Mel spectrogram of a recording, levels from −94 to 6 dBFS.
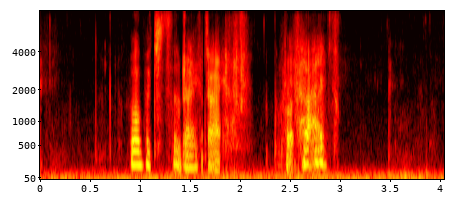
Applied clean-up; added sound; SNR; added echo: neural diffusion model UNIVERSE++.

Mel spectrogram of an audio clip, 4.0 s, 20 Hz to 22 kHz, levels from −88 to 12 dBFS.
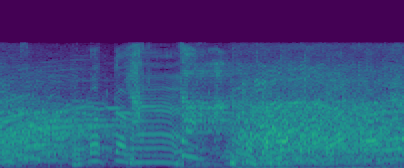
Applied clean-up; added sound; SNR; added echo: none; none; none; none.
